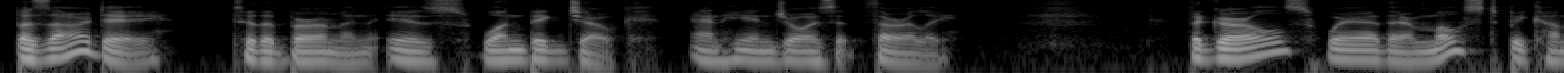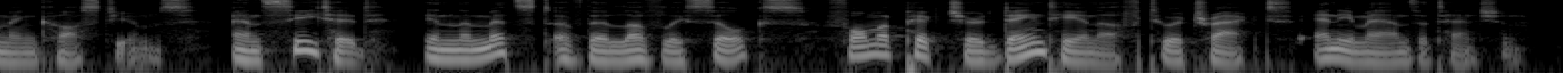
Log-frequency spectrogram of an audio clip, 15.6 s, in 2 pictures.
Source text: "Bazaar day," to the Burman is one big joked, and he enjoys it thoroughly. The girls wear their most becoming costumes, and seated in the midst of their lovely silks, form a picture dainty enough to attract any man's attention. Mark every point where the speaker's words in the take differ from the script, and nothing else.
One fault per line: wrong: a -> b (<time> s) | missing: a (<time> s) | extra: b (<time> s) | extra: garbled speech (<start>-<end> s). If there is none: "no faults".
wrong: joked -> joke (2.8 s)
